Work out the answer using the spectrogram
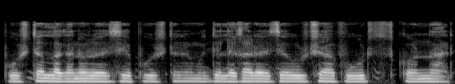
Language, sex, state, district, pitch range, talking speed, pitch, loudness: Bengali, male, Assam, Hailakandi, 135-140 Hz, 145 wpm, 135 Hz, -16 LUFS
